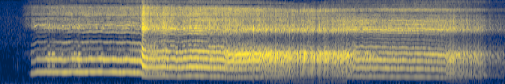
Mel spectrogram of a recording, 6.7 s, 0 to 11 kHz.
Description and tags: moan4 ECHO
moan 4 is a creepy sound with echo done with audiocity by Rose queen of scream. Just a basic scarey moan that is haunting.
